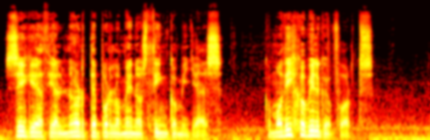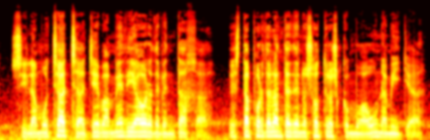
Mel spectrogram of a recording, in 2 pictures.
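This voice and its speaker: A man voicing a cold, calculating bounty hunter, commanding and deliberate, in a fantasy audiobook. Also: fairly low pitch, lively intonation, pitched below the performer's own voice. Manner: deliberate, brooding, murmuring.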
